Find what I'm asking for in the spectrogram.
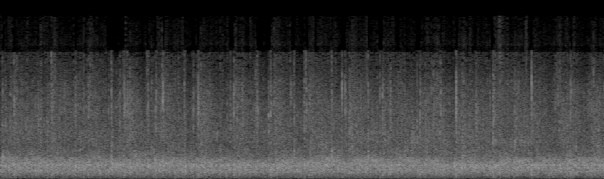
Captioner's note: applause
